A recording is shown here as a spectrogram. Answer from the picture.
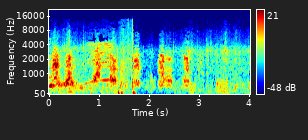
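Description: Dogs barking and yipping in short, quick calls, with one long high whine about a second in, followed by two sharp clicks.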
